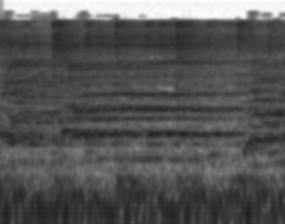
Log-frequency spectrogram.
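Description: Amplified singing through microphones over a pop backing track with a steady bass, the voices holding long notes.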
